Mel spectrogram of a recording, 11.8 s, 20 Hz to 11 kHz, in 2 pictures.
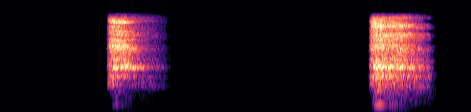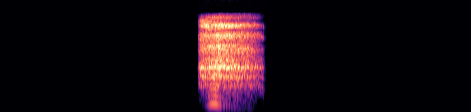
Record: {"exhalation_length": "11.8 s", "exhalation_amplitude": 8740, "exhalation_signal_mean_std_ratio": 0.3, "survey_phase": "alpha (2021-03-01 to 2021-08-12)", "age": "45-64", "gender": "Female", "wearing_mask": "No", "symptom_cough_any": true, "symptom_new_continuous_cough": true, "symptom_shortness_of_breath": true, "symptom_fatigue": true, "symptom_fever_high_temperature": true, "symptom_headache": true, "symptom_change_to_sense_of_smell_or_taste": true, "symptom_onset": "3 days", "smoker_status": "Ex-smoker", "respiratory_condition_asthma": false, "respiratory_condition_other": false, "recruitment_source": "Test and Trace", "submission_delay": "1 day", "covid_test_result": "Positive", "covid_test_method": "RT-qPCR"}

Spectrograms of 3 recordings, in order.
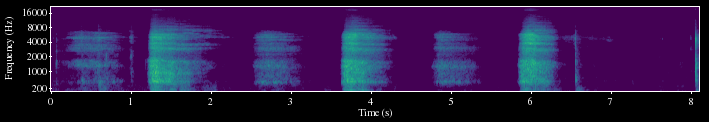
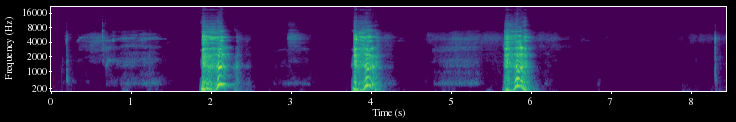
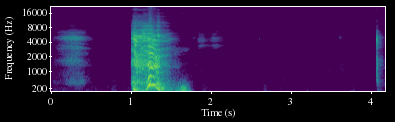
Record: {"exhalation_length": "8.1 s", "exhalation_amplitude": 13256, "exhalation_signal_mean_std_ratio": 0.31, "three_cough_length": "8.4 s", "three_cough_amplitude": 32768, "three_cough_signal_mean_std_ratio": 0.25, "cough_length": "4.2 s", "cough_amplitude": 32768, "cough_signal_mean_std_ratio": 0.26, "survey_phase": "beta (2021-08-13 to 2022-03-07)", "age": "65+", "gender": "Male", "wearing_mask": "No", "symptom_none": true, "smoker_status": "Ex-smoker", "respiratory_condition_asthma": false, "respiratory_condition_other": false, "recruitment_source": "REACT", "submission_delay": "8 days", "covid_test_result": "Negative", "covid_test_method": "RT-qPCR", "influenza_a_test_result": "Negative", "influenza_b_test_result": "Negative"}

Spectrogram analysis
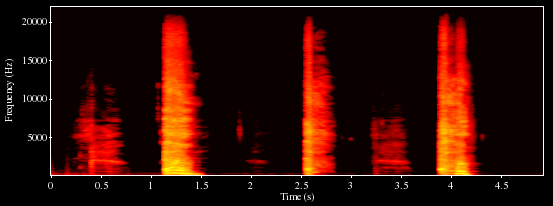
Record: {"three_cough_length": "4.9 s", "three_cough_amplitude": 32767, "three_cough_signal_mean_std_ratio": 0.32, "survey_phase": "beta (2021-08-13 to 2022-03-07)", "age": "65+", "gender": "Female", "wearing_mask": "No", "symptom_none": true, "smoker_status": "Ex-smoker", "respiratory_condition_asthma": false, "respiratory_condition_other": false, "recruitment_source": "REACT", "submission_delay": "2 days", "covid_test_result": "Negative", "covid_test_method": "RT-qPCR", "influenza_a_test_result": "Positive", "influenza_a_ct_value": 31.8, "influenza_b_test_result": "Positive", "influenza_b_ct_value": 32.6}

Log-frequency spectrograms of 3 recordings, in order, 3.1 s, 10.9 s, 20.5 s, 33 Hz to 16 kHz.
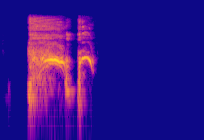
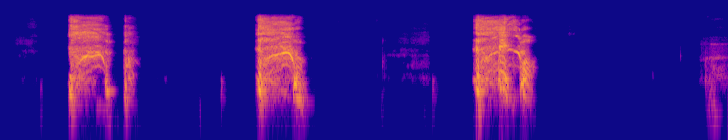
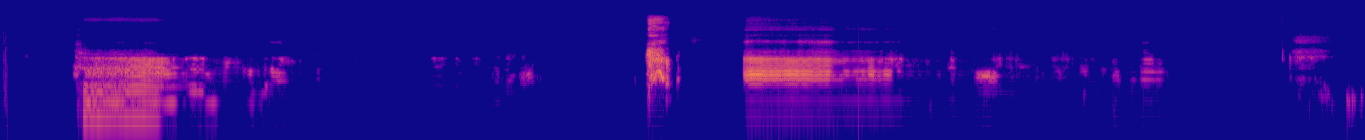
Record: {"cough_length": "3.1 s", "cough_amplitude": 26172, "cough_signal_mean_std_ratio": 0.4, "three_cough_length": "10.9 s", "three_cough_amplitude": 27213, "three_cough_signal_mean_std_ratio": 0.36, "exhalation_length": "20.5 s", "exhalation_amplitude": 4692, "exhalation_signal_mean_std_ratio": 0.31, "survey_phase": "beta (2021-08-13 to 2022-03-07)", "age": "45-64", "gender": "Male", "wearing_mask": "No", "symptom_cough_any": true, "symptom_new_continuous_cough": true, "symptom_runny_or_blocked_nose": true, "symptom_shortness_of_breath": true, "symptom_abdominal_pain": true, "symptom_fatigue": true, "symptom_fever_high_temperature": true, "symptom_change_to_sense_of_smell_or_taste": true, "symptom_loss_of_taste": true, "symptom_other": true, "symptom_onset": "4 days", "smoker_status": "Never smoked", "respiratory_condition_asthma": false, "respiratory_condition_other": false, "recruitment_source": "Test and Trace", "submission_delay": "1 day", "covid_test_result": "Positive", "covid_test_method": "RT-qPCR", "covid_ct_value": 13.3, "covid_ct_gene": "ORF1ab gene", "covid_ct_mean": 13.8, "covid_viral_load": "30000000 copies/ml", "covid_viral_load_category": "High viral load (>1M copies/ml)"}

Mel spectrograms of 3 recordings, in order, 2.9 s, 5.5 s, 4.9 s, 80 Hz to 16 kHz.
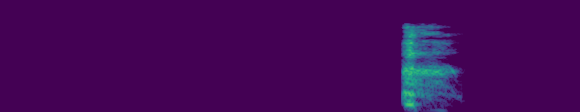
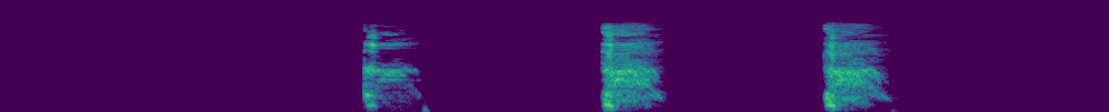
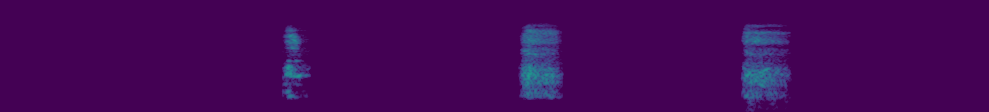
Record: {"cough_length": "2.9 s", "cough_amplitude": 20692, "cough_signal_mean_std_ratio": 0.19, "three_cough_length": "5.5 s", "three_cough_amplitude": 27829, "three_cough_signal_mean_std_ratio": 0.27, "exhalation_length": "4.9 s", "exhalation_amplitude": 3395, "exhalation_signal_mean_std_ratio": 0.25, "survey_phase": "beta (2021-08-13 to 2022-03-07)", "age": "45-64", "gender": "Female", "wearing_mask": "No", "symptom_cough_any": true, "symptom_runny_or_blocked_nose": true, "symptom_sore_throat": true, "symptom_abdominal_pain": true, "symptom_fatigue": true, "symptom_headache": true, "symptom_onset": "4 days", "smoker_status": "Never smoked", "respiratory_condition_asthma": false, "respiratory_condition_other": false, "recruitment_source": "Test and Trace", "submission_delay": "2 days", "covid_test_result": "Positive", "covid_test_method": "RT-qPCR", "covid_ct_value": 19.6, "covid_ct_gene": "N gene"}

